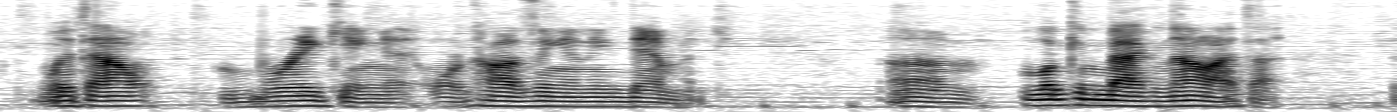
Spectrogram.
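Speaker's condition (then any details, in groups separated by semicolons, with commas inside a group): Spastic diplegia cerebral palsy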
